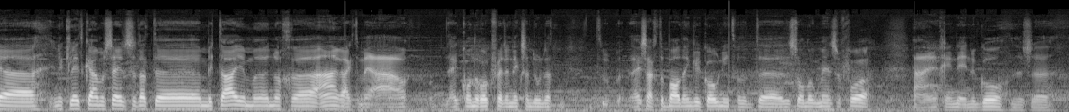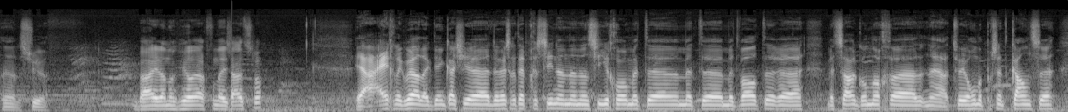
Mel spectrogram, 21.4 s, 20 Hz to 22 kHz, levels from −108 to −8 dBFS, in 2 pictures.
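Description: Dropped buffers (overrun) at 3.46, 7.30, 9.15 and 13.01 s: the audio jumps ahead with no gap, losing roughly 70, 40, 70 and 20 ms, likely because samples were overwritten before being read.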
